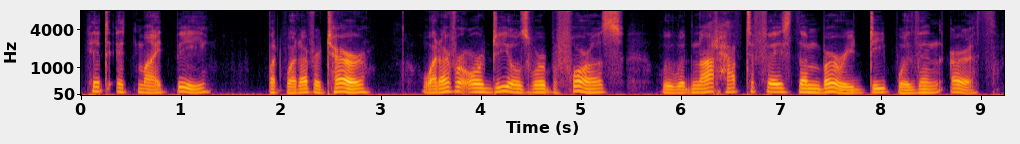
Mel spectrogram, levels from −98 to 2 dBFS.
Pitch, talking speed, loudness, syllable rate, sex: 125 Hz, 150 wpm, -19 LUFS, 4.5 syllables/s, male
